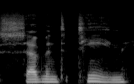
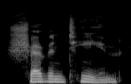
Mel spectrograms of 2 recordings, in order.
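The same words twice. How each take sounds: First: The word begins with a plain s sound. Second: The word begins with an sh sound. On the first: "when I say seventeen" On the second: "He said that my S's sound like S H's"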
